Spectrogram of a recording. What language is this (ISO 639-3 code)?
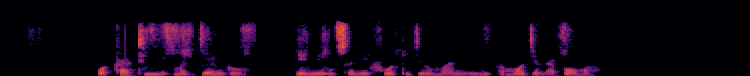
swa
